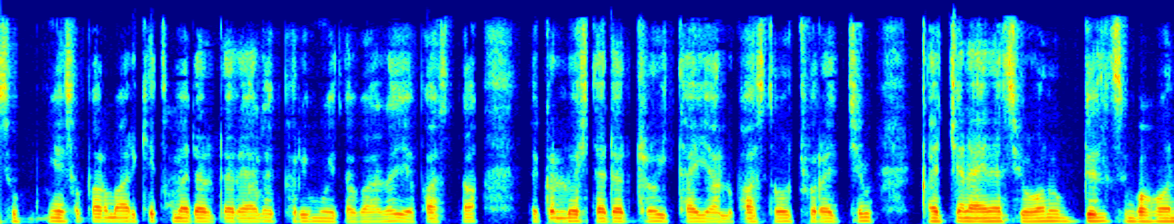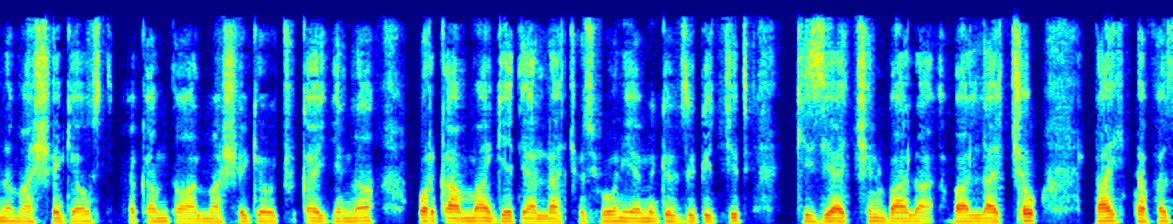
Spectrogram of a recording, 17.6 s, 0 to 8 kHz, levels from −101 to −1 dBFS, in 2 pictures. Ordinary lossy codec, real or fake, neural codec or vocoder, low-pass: AAC, 48 kbps; fake; codec, 16 kHz, 16 kbps, FunCodec, trained on Chinese and English, 50 frames a second; 7.2 kHz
